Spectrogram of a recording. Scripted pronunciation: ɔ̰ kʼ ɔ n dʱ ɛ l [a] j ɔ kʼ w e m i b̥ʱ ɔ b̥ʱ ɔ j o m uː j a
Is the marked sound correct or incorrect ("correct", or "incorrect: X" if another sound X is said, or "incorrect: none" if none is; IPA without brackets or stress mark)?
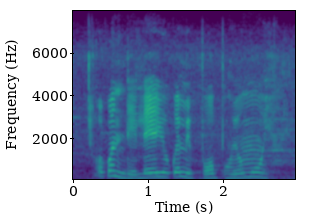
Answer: incorrect: ɛ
